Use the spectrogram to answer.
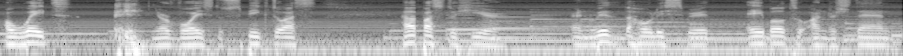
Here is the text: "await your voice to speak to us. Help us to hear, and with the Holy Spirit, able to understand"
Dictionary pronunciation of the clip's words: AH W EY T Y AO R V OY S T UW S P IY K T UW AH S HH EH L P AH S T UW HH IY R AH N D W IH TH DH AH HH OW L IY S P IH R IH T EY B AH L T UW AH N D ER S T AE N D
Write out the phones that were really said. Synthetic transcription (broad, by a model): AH W EY T Y AO R V OY S T UW S P IY K T UW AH S HH EH L P AH S T UW HH IY R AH N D W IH DH AH HH OW L IY S P IH R IH T EY B AH L T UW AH N D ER S T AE N D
